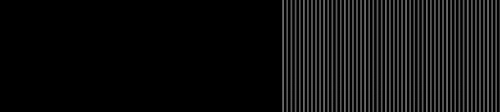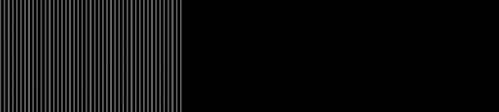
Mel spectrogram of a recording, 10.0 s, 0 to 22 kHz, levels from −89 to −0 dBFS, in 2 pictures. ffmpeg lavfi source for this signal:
-f lavfi -i "aevalsrc='0.75*eq(mod(n,1807),0)*(0.5+0.5*eq(mod(n,9035),0))':d=3.99:s=44100"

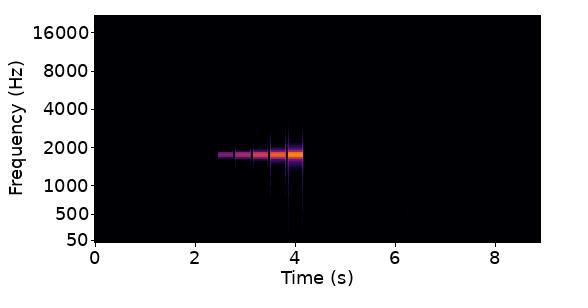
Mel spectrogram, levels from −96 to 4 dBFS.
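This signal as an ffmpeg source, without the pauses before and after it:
-f lavfi -i "aevalsrc='pow(10,(-60+10*floor(t/0.35))/20)*sin(2*PI*1760*t)*clip(min(mod(t,0.35),0.3-mod(t,0.35))/0.005,0,1)':d=1.75:s=44100"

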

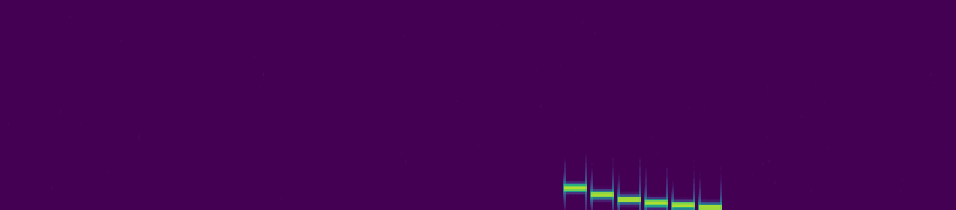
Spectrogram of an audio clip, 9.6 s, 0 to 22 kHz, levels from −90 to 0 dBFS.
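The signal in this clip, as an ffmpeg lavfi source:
-f lavfi -i "aevalsrc='0.282*clip(min(mod(t,0.27),0.22-mod(t,0.27))/0.005,0,1)*sin(2*PI*2420*pow(2,-floor(t/0.27)/2)*mod(t,0.27))':d=1.62:s=44100"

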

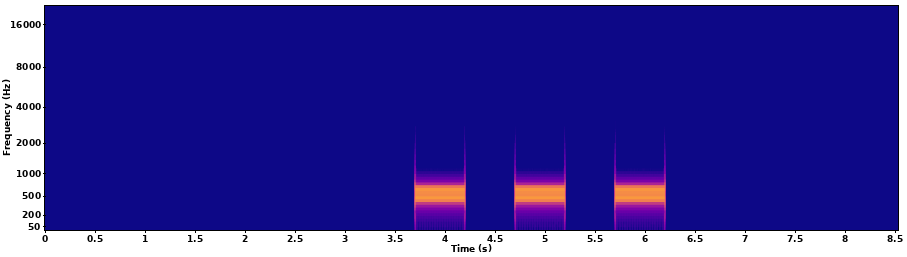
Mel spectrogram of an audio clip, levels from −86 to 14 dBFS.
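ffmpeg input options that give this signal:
-f lavfi -i "aevalsrc='0.251*(sin(2*PI*480*t)+sin(2*PI*620*t))*clip(min(mod(t,1),0.5-mod(t,1))/0.005,0,1)':d=2.63:s=44100"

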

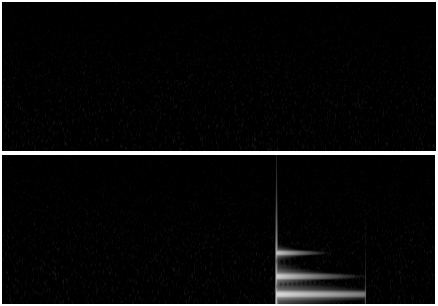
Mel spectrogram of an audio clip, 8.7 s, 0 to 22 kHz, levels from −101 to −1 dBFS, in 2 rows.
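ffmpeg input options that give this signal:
-f lavfi -i "aevalsrc='0.178*pow(10,-3*t/1.36)*sin(2*PI*272*t)+0.112*pow(10,-3*t/0.669)*sin(2*PI*749.9*t)+0.0708*pow(10,-3*t/0.417)*sin(2*PI*1469.9*t)':d=0.89:s=44100"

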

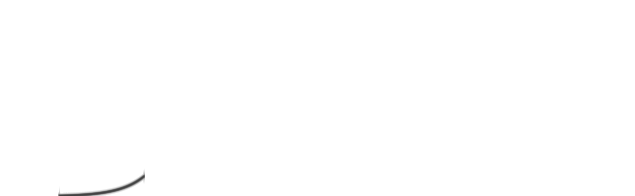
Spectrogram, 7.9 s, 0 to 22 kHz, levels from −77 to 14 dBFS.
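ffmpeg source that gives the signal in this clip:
-f lavfi -i "aevalsrc='0.335*clip(min(t,1.07-t)/0.01,0,1)*sin(2*PI*72*1.07/log(2300/72)*(exp(log(2300/72)*t/1.07)-1))':d=1.07:s=44100"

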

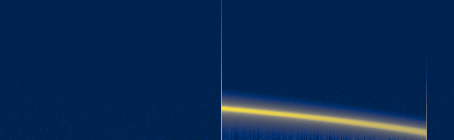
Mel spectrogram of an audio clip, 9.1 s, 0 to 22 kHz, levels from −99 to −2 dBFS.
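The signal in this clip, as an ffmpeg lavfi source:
-f lavfi -i "aevalsrc='pow(10,(-4-22*t/4.1)/20)*sin(2*PI*(850*t-700*t*t/(2*4.1)))':d=4.1:s=44100"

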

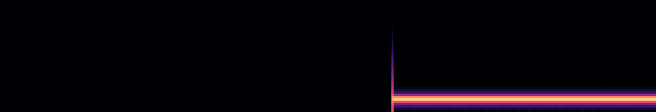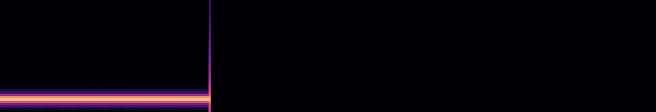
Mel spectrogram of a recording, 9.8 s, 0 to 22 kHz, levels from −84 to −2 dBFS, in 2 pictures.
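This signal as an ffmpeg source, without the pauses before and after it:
-f lavfi -i "aevalsrc='0.282*sin(2*PI*473*t)':d=3.55:s=44100"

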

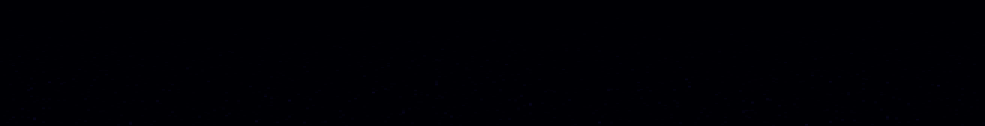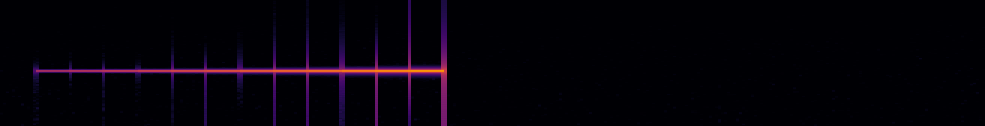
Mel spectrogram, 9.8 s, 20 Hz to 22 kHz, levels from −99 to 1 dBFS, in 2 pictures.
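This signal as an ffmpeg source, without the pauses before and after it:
-f lavfi -i "aevalsrc='pow(10,(-49.5+3*floor(t/0.17))/20)*sin(2*PI*2190*t)':d=2.04:s=44100"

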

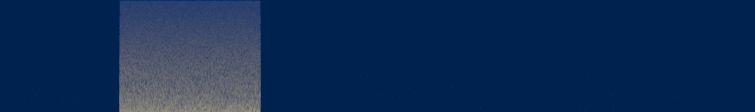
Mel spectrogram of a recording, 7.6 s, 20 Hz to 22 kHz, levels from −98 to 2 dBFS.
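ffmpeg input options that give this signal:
-f lavfi -i "anoisesrc=c=brown:a=0.0525:d=1.4:r=44100:seed=1"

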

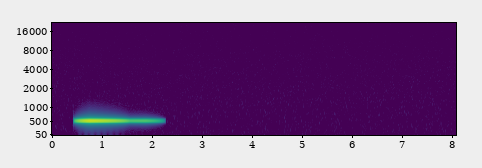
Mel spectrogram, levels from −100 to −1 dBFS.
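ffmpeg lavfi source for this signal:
-f lavfi -i "aevalsrc='0.355*sin(2*PI*521*t)':d=1.844:s=44100,afade=t=in:d=0.316,afade=t=out:st=0.316:d=0.807:silence=0.106,afade=t=out:st=1.44:d=0.404"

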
